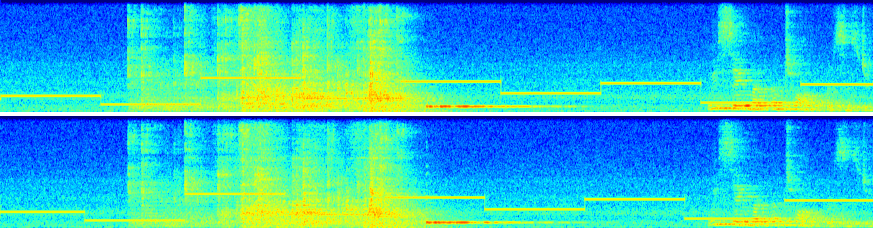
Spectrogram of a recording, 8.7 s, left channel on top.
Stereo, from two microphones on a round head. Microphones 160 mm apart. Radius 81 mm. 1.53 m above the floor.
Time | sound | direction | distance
1.3 | crumpling | 40° left (ahead or behind) | 2.5 m
4.3 | a cowbell | 70° right (ahead or behind) | 0.8 m
7.1 | a woman speaking | 75° left (ahead or behind) | 1.9 m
